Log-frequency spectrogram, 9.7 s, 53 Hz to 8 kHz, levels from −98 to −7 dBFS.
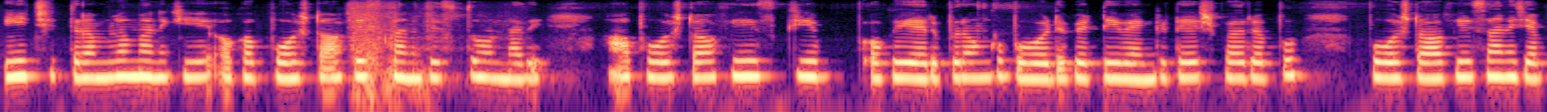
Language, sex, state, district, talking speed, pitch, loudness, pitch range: Telugu, female, Andhra Pradesh, Krishna, 145 wpm, 250 Hz, -14 LUFS, 245-260 Hz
